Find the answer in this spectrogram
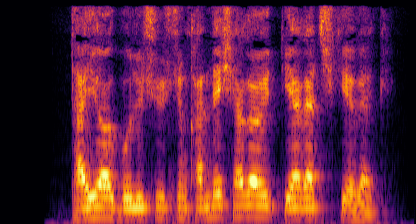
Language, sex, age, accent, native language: Uzbek, male, 18-24, Toshkent viloyati, Uzbek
